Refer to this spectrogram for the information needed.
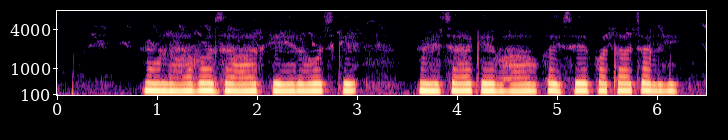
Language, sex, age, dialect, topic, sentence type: Chhattisgarhi, female, 51-55, Eastern, agriculture, question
